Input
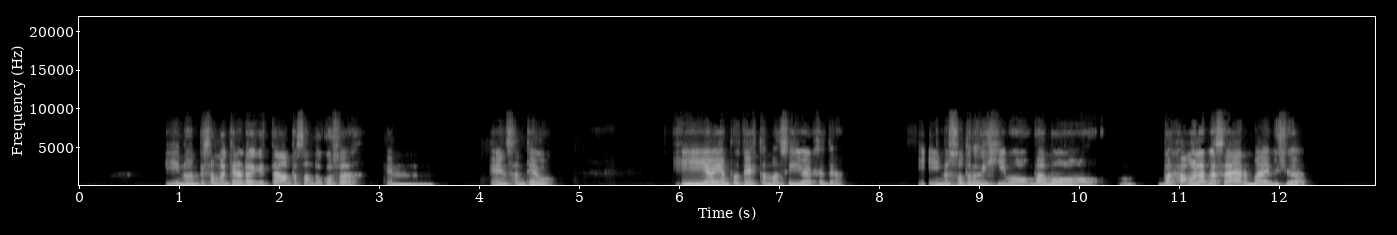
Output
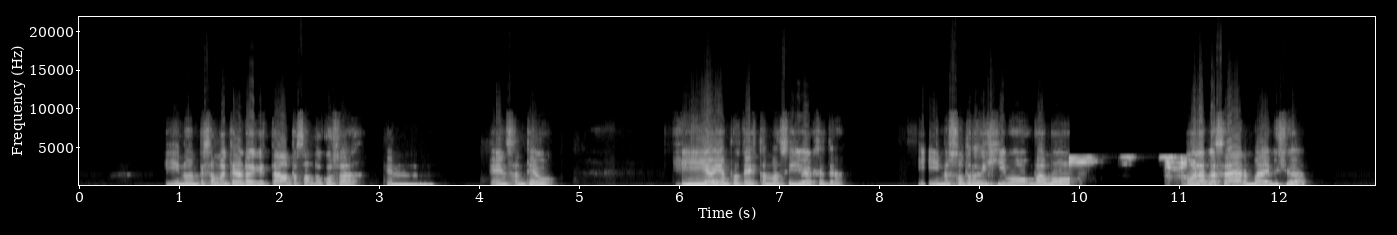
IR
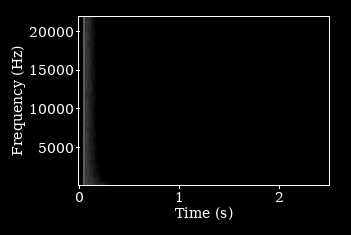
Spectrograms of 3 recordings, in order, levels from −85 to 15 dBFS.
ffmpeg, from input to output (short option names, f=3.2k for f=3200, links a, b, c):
-filter_complex "[0:a]asoftclip=type=tanh:threshold=-10.5dB,asettb=1/sr,asplit=3[a][b][c];[a]atrim=end=9.904[d];[b]atrim=start=9.9:end=11.08,asetpts=PTS-STARTPTS,afade=t=in:d=0.004:c=qsin,afade=t=out:st=1.176:d=0.004:c=qsin,lowpass=f=3.3k:t=q:w=0.5098,lowpass=f=3.3k:t=q:w=0.6013,lowpass=f=3.3k:t=q:w=0.9,lowpass=f=3.3k:t=q:w=2.563,afreqshift=-3900[e];[c]atrim=start=11.076[f];[d][e]acrossfade=d=0.004:c1=hsin:c2=qsin[g];[g][f]acrossfade=d=0.004:c1=qsin:c2=hsin,volume=6dB"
